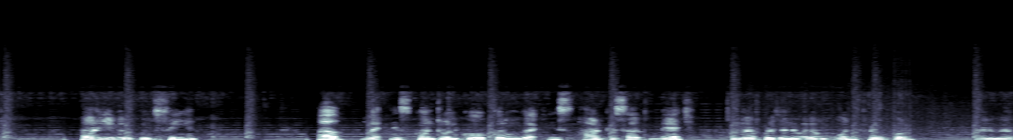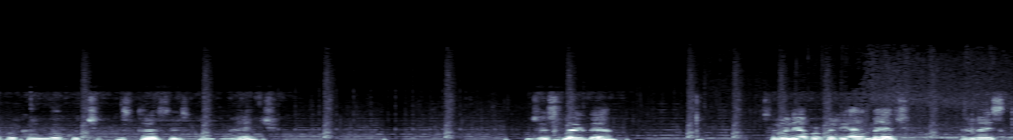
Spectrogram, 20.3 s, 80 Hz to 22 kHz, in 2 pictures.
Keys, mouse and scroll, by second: 0.7 scroll down 1, 0.9 typing, 1.2-2.3 scroll down 1, 2.3 click, 2.8-3.6 scroll down 1, 3.6 click, 6.7 scroll up 1, 8.5 click, 10.6-11.2 scroll up 1, 11.2 click, 15.5 Up, 16.9 Left, 17.8 scroll down 1, 18.6 scroll up 1, 20.0 click.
